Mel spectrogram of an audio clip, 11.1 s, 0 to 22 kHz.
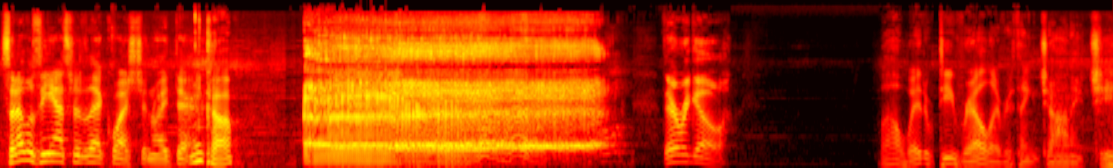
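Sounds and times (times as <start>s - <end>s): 
speech: 0.0s - 3.3s, 6.6s - 7.3s, 8.8s - 11.1s
long loud burp: 3.0s - 6.2s.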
